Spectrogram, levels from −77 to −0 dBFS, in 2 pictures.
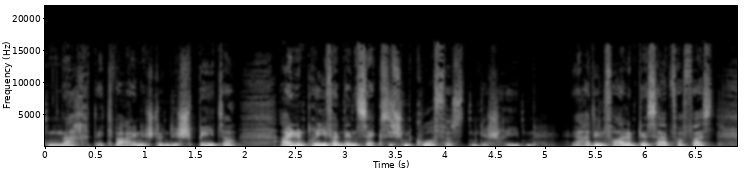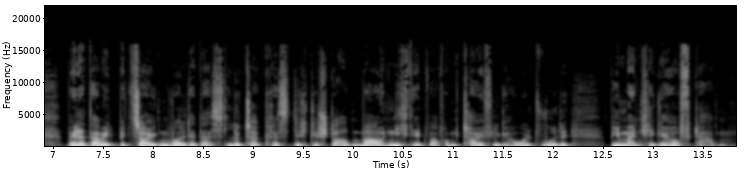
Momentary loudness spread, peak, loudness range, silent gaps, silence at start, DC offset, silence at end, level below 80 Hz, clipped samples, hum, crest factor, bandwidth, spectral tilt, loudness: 13 LU; -2 dBFS; 3 LU; none; 0 s; under 0.1%; 0.1 s; -46 dBFS; under 0.1%; none; 20 dB; 16.5 kHz; -5.5 dB/octave; -21 LUFS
